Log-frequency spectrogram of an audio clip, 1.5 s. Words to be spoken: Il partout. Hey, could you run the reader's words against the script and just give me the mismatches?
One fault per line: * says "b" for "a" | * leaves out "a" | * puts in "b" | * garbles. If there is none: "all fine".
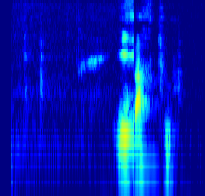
all fine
